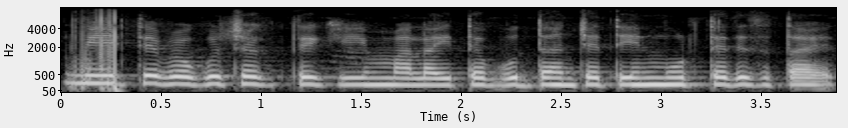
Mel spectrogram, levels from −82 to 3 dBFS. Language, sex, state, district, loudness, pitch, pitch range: Marathi, female, Maharashtra, Solapur, -19 LUFS, 205 Hz, 195-215 Hz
